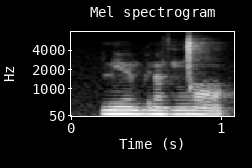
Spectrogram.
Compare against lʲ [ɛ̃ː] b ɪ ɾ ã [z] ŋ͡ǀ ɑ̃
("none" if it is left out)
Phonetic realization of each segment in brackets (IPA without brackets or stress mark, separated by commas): ɛ̃ː, z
